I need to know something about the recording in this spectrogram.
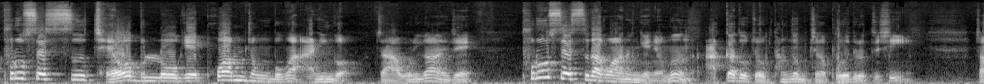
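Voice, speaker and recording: Man, exam tutor, casual screen-share lecture, lively up-and-down pitch, rhetorical asides. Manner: chatty, frequent rhetorical "어?" checks and asides. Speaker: exam prep instructor.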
